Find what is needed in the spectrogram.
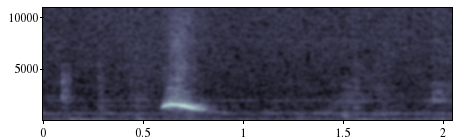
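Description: A single short whistle-like tone that falls in pitch, about half a second in, over a very faint steady tone.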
